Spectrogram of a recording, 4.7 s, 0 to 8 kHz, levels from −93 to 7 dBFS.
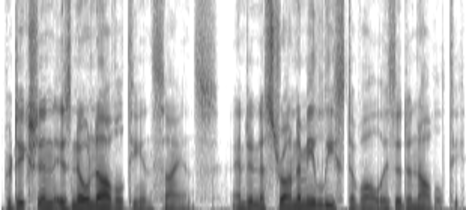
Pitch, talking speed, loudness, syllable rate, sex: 110 Hz, 205 wpm, -20 LUFS, 5.8 syllables/s, male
